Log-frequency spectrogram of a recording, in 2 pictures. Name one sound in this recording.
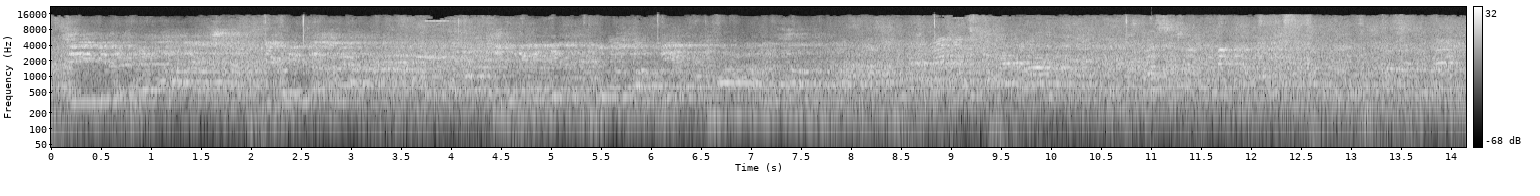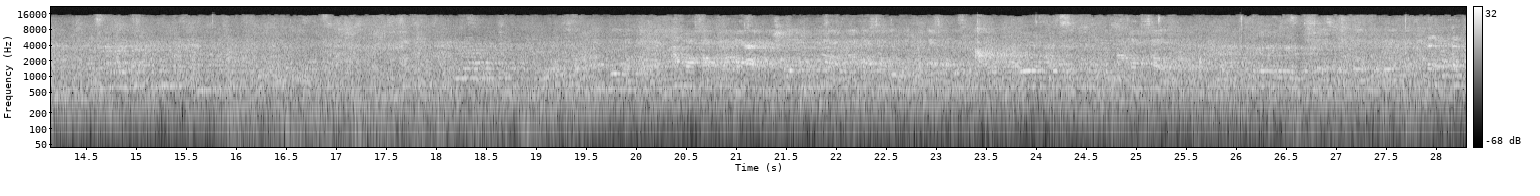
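A crowd murmurs and chatters steadily in a large echoing hall.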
